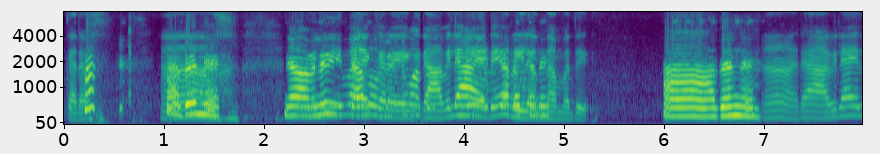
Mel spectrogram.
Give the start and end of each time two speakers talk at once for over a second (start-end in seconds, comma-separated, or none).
2.3-4.8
